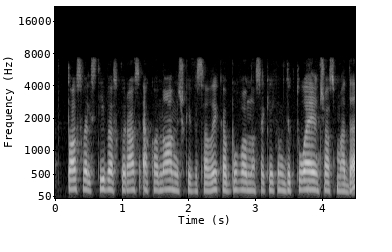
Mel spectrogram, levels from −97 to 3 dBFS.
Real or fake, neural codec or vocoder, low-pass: real; none; 7.2 kHz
